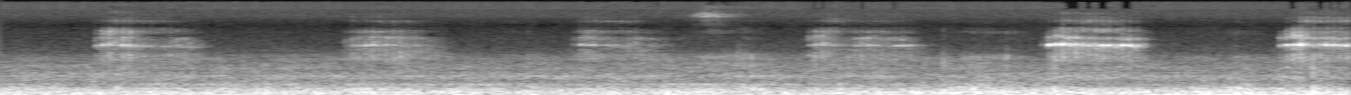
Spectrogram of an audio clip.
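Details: Sleeping domestic cat named Tomas, snoring steadily. Regular breathy, faintly whistling puffs recur roughly once a second over a continuous deep rumbling drone.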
